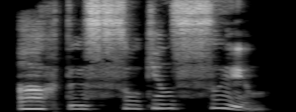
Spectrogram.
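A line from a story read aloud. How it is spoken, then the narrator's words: Hissed. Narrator (Russian): прошипел Паркер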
